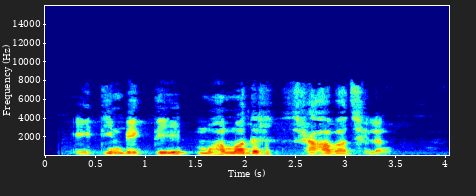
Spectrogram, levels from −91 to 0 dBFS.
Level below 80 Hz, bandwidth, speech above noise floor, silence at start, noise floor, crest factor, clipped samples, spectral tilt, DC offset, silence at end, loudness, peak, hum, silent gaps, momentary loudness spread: -62 dBFS; 8 kHz; 46 dB; 0.3 s; -66 dBFS; 18 dB; under 0.1%; -6.5 dB/octave; under 0.1%; 0.6 s; -20 LUFS; -2 dBFS; none; none; 17 LU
